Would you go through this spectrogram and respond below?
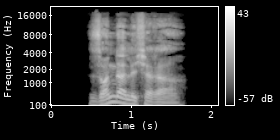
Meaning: inflection of sonderlich: 1. strong/mixed nominative masculine singular comparative degree 2. strong genitive/dative feminine singular comparative degree 3. strong genitive plural comparative degree
- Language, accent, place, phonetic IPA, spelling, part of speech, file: German, Germany, Berlin, [ˈzɔndɐlɪçəʁɐ], sonderlicherer, adjective, De-sonderlicherer.ogg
